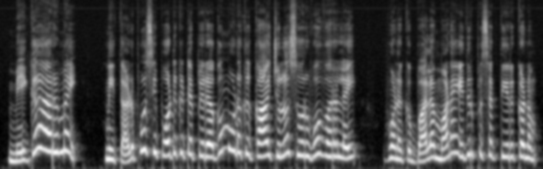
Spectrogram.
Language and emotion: Tamil, surprised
